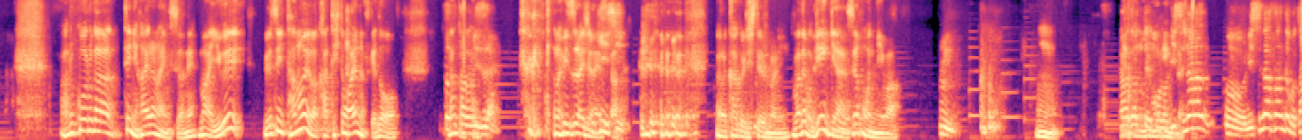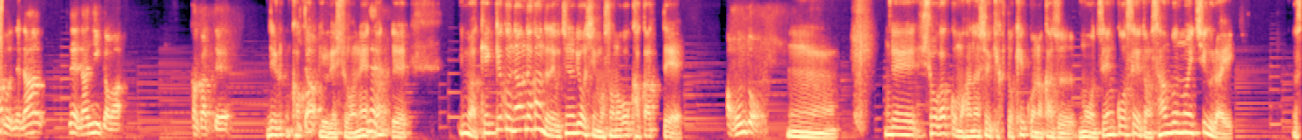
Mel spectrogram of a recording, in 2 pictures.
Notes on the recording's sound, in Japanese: 先週に引き続き、ZOOM 収録を行っております。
